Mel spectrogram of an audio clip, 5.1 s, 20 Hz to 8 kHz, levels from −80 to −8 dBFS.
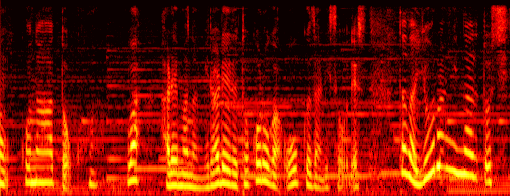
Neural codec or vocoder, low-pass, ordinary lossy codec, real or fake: none; 7.2 kHz; none; real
